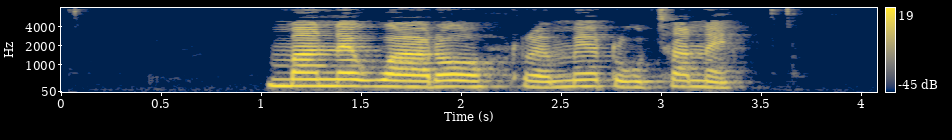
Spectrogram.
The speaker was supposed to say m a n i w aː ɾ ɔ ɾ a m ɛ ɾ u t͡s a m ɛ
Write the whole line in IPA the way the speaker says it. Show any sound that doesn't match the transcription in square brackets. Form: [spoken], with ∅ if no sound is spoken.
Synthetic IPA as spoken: m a n [ɛ] w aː ɾ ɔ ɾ [ɛ] m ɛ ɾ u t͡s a [n] ɛ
